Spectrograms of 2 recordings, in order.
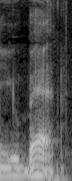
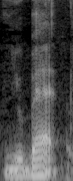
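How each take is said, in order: The two takes are said the same way.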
